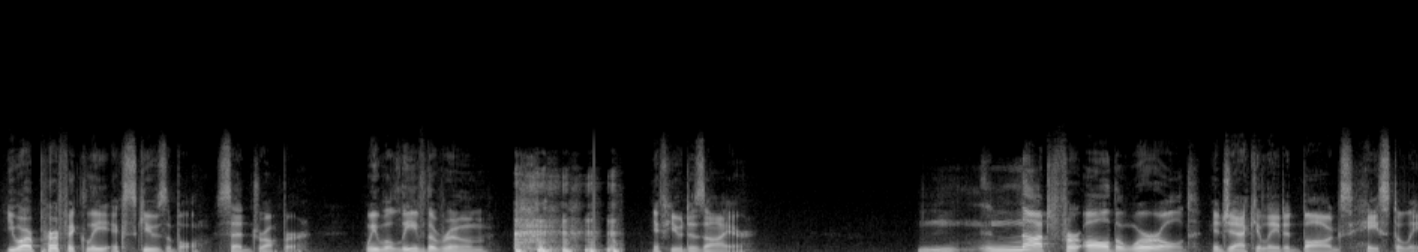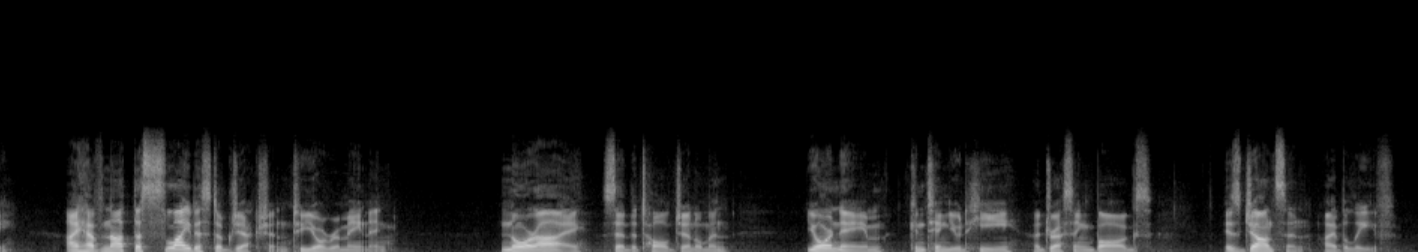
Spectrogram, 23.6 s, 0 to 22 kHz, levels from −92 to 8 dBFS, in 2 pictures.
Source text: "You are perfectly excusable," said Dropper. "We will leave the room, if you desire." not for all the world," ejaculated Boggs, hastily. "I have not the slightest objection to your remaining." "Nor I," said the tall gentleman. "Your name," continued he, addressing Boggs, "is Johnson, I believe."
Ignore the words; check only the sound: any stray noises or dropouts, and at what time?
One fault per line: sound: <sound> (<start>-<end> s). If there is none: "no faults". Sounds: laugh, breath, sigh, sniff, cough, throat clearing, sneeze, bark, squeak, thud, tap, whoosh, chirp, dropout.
sound: laugh (4.3-5.2 s)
